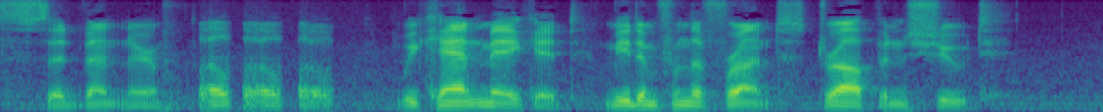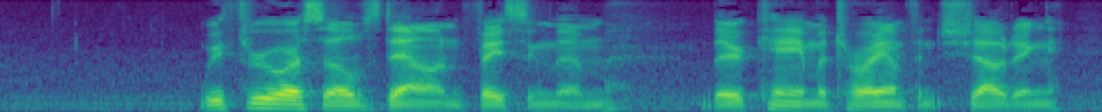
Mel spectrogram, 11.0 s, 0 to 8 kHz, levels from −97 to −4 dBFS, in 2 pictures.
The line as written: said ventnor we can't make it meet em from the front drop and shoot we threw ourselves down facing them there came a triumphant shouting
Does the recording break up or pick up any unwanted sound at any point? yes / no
yes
